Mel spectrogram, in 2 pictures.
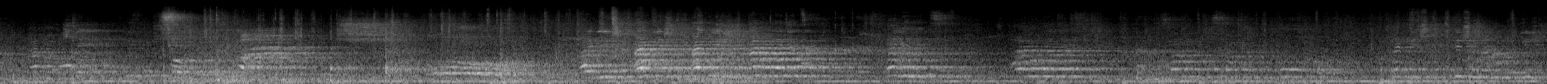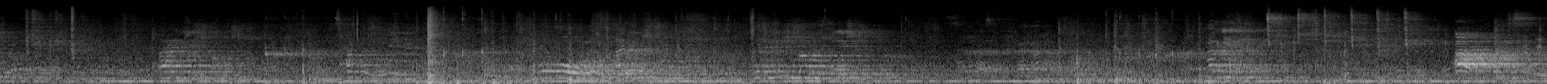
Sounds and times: Speech: 0:00.3 - 0:16.4, 0:20.8 - 0:26.2, 0:27.5 - 0:28.4.

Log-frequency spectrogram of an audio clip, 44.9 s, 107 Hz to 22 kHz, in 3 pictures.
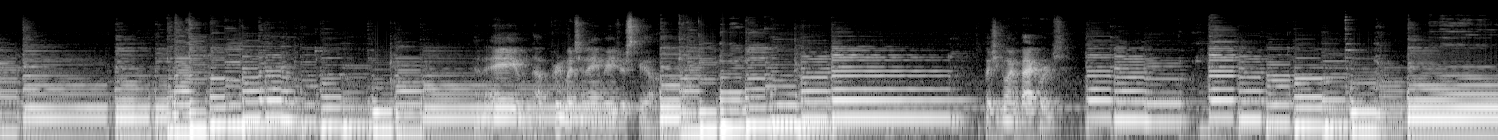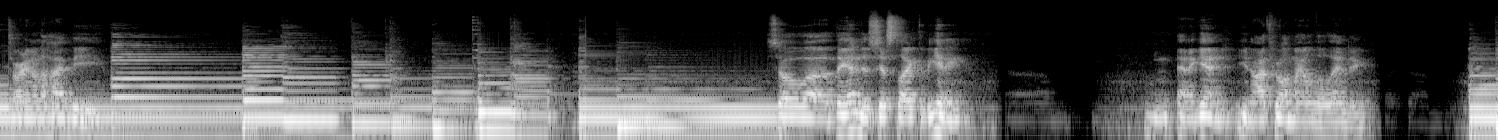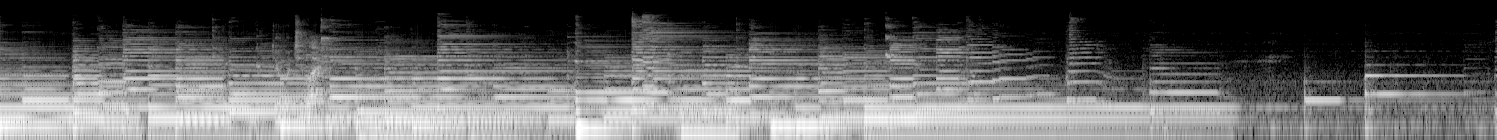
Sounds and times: Acoustic guitar: 0:00.0 - 0:24.6, 0:29.6 - 0:44.9
Speech: 0:04.8 - 0:06.7, 0:09.8 - 0:10.7, 0:15.0 - 0:16.1, 0:22.7 - 0:25.5, 0:26.4 - 0:29.3, 0:32.7 - 0:33.3
Rock music: 0:29.8 - 0:41.6.

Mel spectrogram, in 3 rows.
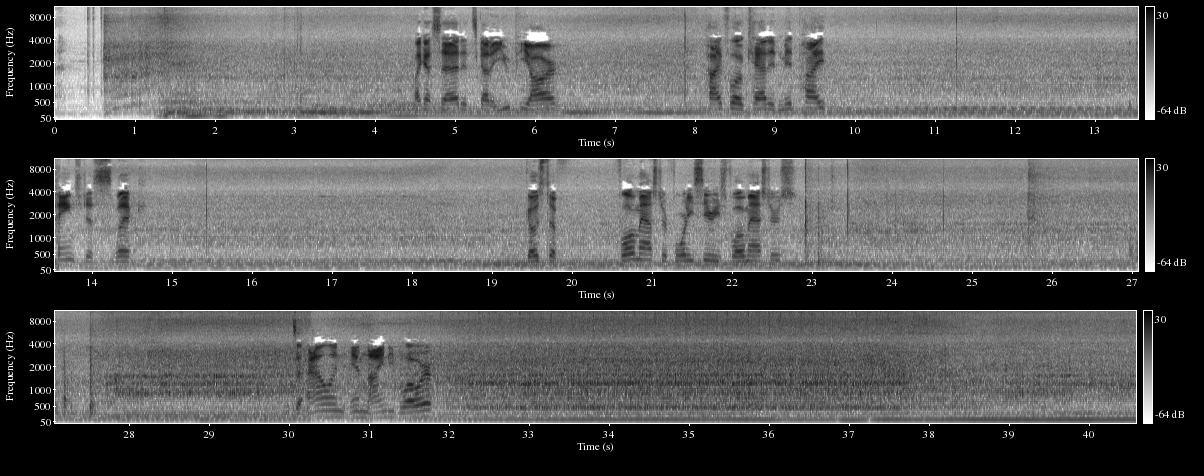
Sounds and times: Car: 0:00.0 - 0:40.5
Outside, urban or manmade: 0:00.0 - 0:40.5
Speech: 0:04.5 - 0:06.3, 0:08.1 - 0:09.7, 0:13.4 - 0:14.7, 0:19.4 - 0:20.0, 0:20.6 - 0:22.9, 0:30.0 - 0:31.8.

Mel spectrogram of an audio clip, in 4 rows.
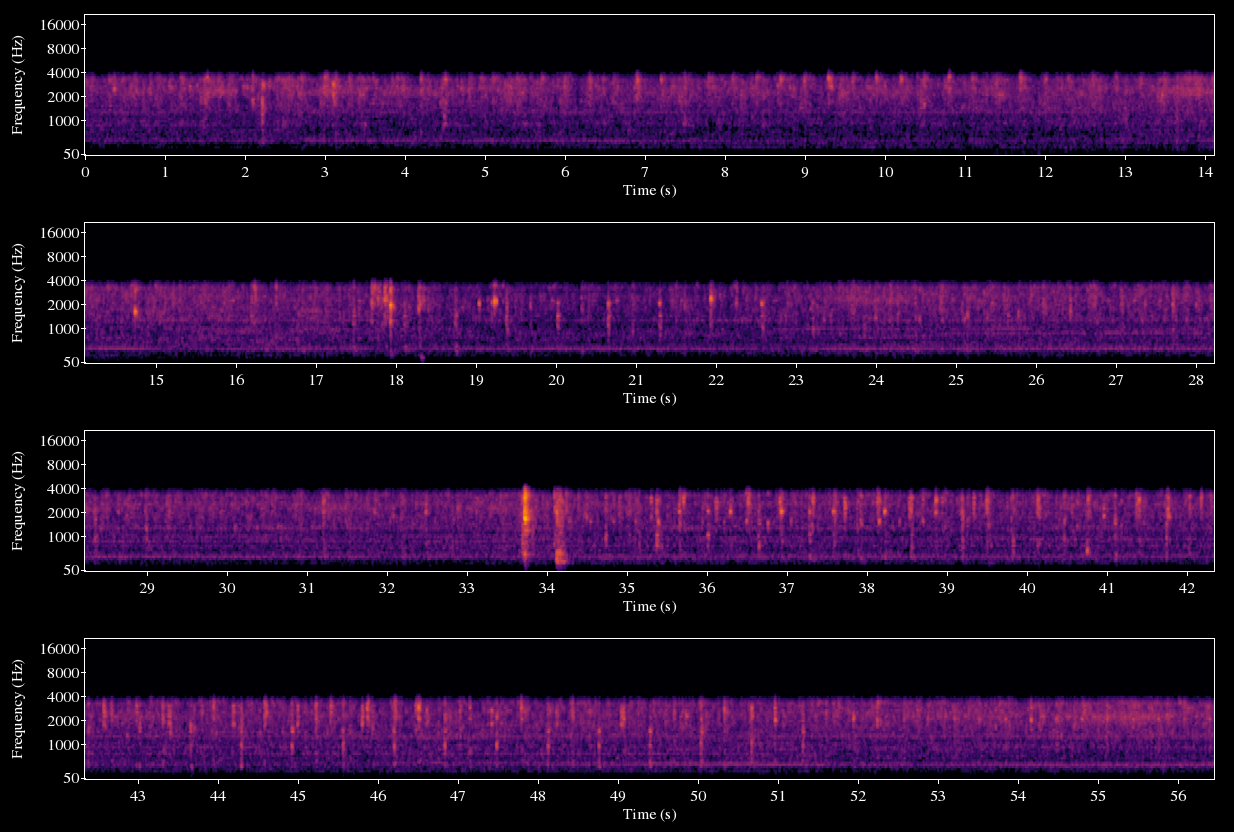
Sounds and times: Tick-tock: 0:00.0 - 0:56.4.

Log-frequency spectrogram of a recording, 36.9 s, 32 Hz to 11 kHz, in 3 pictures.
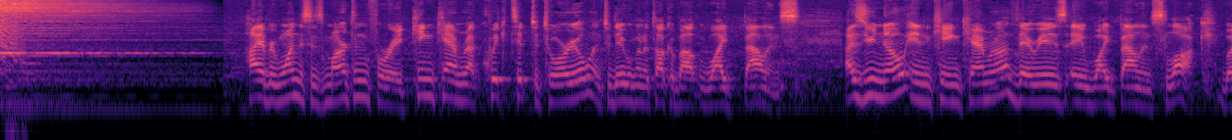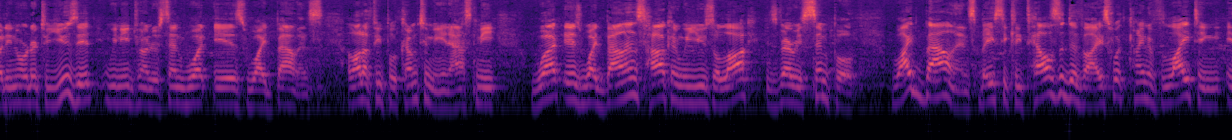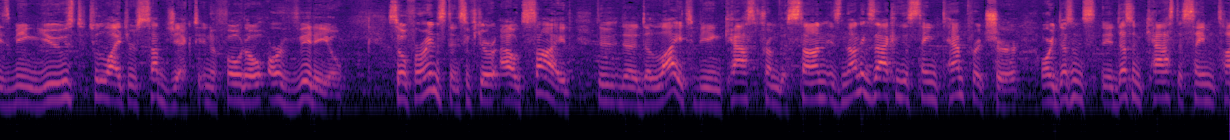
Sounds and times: Speech: 0:02.3 - 0:36.9.

